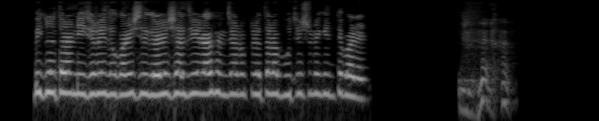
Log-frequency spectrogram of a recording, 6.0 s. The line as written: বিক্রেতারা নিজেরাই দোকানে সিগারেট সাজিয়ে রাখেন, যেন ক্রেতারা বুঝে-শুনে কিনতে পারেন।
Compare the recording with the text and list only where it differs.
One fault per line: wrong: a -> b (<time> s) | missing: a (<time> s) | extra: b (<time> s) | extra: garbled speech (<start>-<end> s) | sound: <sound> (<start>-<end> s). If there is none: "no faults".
sound: laugh (4.6-5.2 s)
